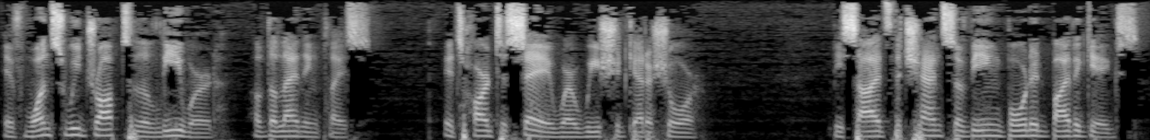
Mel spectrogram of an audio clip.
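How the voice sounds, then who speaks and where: A stern, commanding ship captain voiced by a male reader gives clipped orders in a steady middle-pitched voice. He takes his time over the words. The sound is dry and close, with no room around it. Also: slow, no room sound, rough recording. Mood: firm.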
